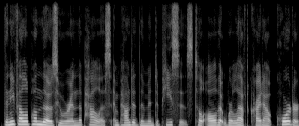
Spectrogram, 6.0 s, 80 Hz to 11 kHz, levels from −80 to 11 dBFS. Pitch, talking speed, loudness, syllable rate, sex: 200 Hz, 230 wpm, -17 LUFS, 5.7 syllables/s, female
